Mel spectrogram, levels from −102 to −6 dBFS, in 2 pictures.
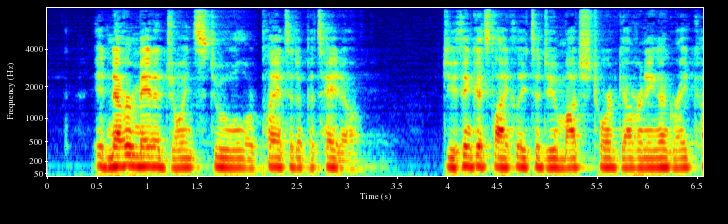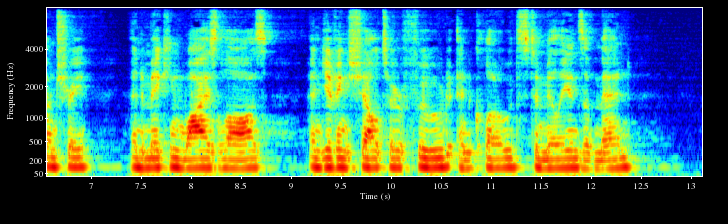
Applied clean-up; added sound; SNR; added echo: none; none; none; reverberation time 0.5 s.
